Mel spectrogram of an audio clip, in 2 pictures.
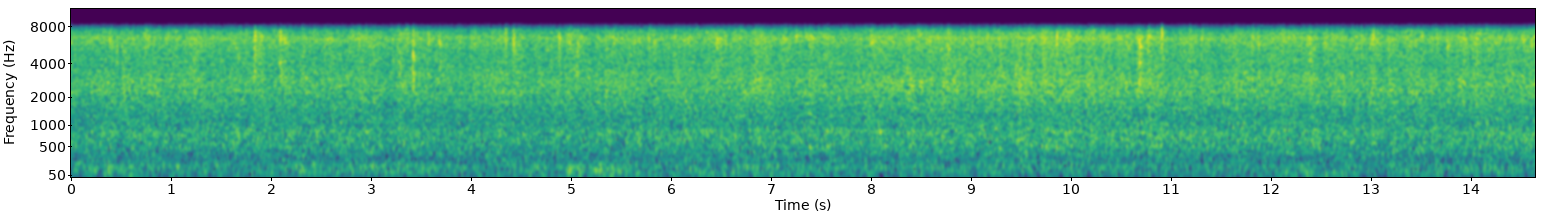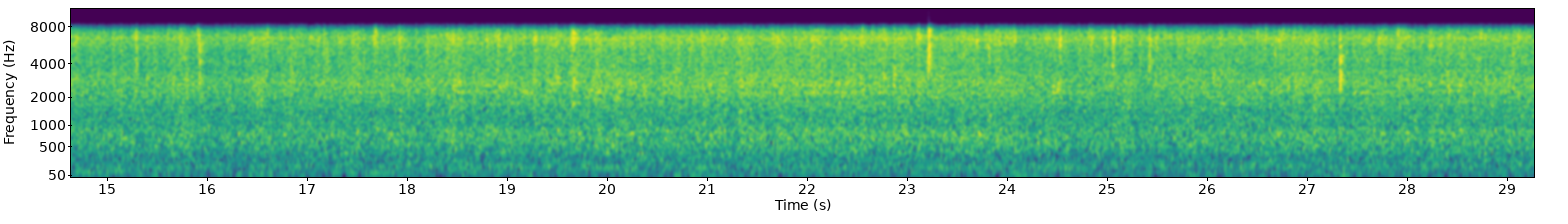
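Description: Steady rain falling, an even hiss, with a couple of sharper drop hits near the end.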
